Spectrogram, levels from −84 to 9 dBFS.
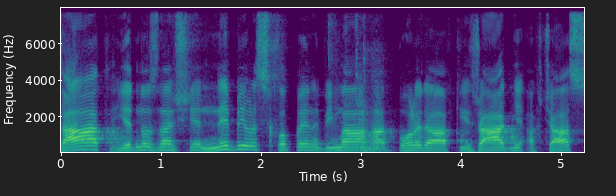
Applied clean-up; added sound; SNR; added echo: neural mask model RNNoise.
